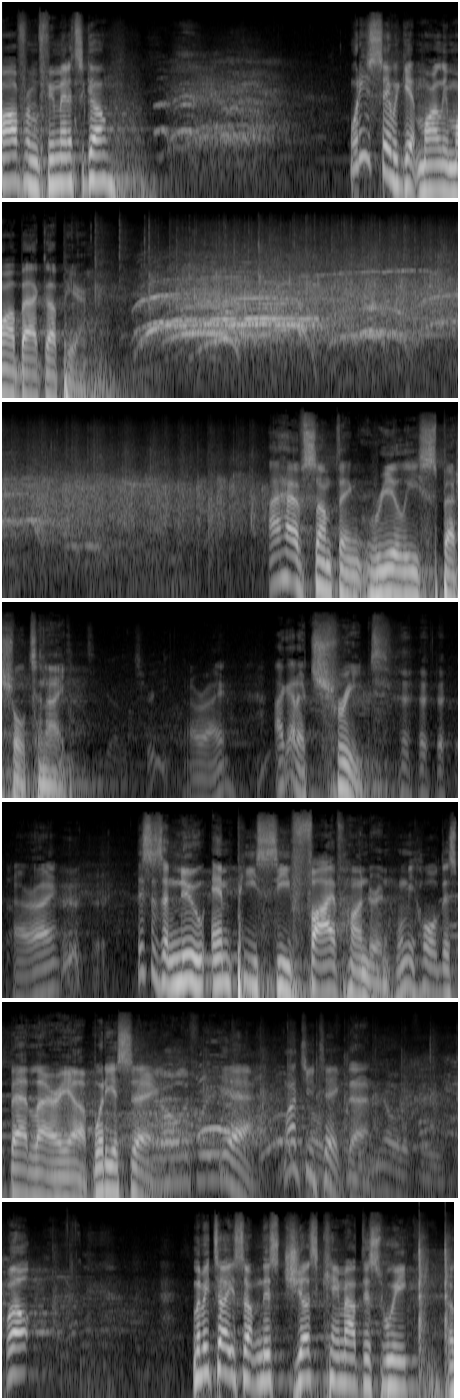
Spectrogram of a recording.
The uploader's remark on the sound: Milestones Concert at Berklee. Hosted a concert and awards ceremony entitled Milestones at the Berklee Performance Center in Boston.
